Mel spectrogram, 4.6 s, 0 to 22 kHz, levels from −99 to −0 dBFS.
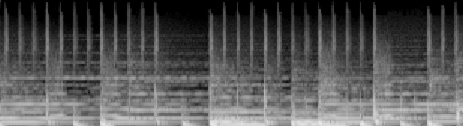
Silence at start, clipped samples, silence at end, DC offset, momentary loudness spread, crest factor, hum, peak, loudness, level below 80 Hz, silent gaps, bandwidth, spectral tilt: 0 s; under 0.1%; 0 s; under 0.1%; 10 LU; 16 dB; none; -4 dBFS; -21 LUFS; -24 dBFS; none; 13 kHz; -7.5 dB/octave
